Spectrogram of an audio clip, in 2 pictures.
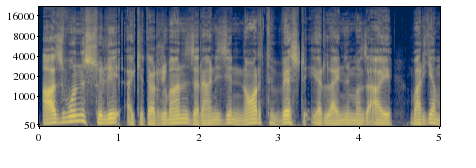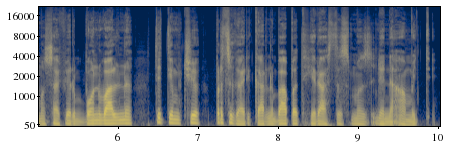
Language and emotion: Kashmiri, neutral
